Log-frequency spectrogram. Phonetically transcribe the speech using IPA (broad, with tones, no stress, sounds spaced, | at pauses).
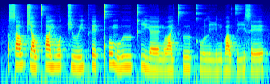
s a˧˥ w t͡ɕ a˩ w t̪ʰ a˧ j ʋ o˧˥ t̚ t͡ɕ ɯː˩˧ j pʰ e˧ t̚ pʰ o˥˨ m ʋ ɯː˧ kʰ i˥˨ j ɛː˩ ŋ ʋ a˧ j t̪ʰ ɯː˥˨ kʰ u˩ l iː˩˧ n b a˧ w t̪ iː˧˥ s e˧˥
